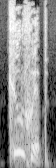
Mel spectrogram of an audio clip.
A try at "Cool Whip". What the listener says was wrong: Cool Whip. You're saying it weird. Why are you putting so much emphasis on the H? Say whip. Now say Cool Whip. Cool Whip. Cool Whip.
